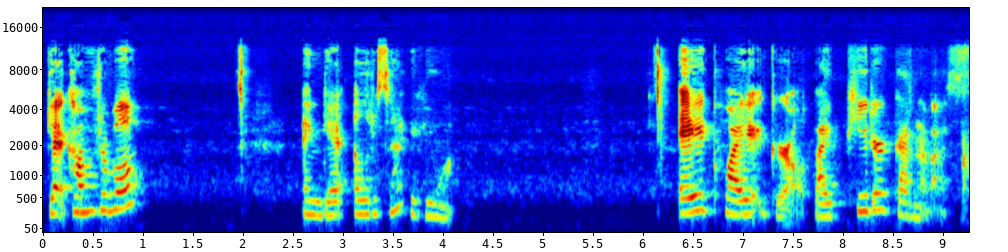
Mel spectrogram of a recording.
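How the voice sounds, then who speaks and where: A woman teacher reading a picture book aloud to young viewers, with deliberate, expressive phrasing. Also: a little high, slight background noise. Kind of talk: children's read-aloud, addressing young viewers.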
